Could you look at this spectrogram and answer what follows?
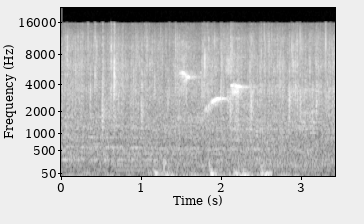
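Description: Rain falling steadily outdoors under a cloudy sky in a rural yard, a soft continuous patter with scattered drop taps, a few faint bird chirps near the middle, no voices.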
